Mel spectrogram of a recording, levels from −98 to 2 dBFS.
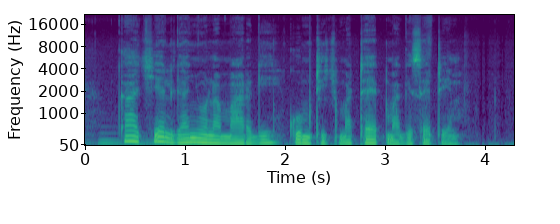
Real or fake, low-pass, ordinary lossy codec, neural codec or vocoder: real; none; none; none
